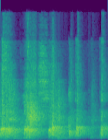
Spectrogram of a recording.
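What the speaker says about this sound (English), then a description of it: "A round of applause for both of them." An audience at a business summit in Lagos applauds, dense clapping swelling in a few waves and then tapering off slightly.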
